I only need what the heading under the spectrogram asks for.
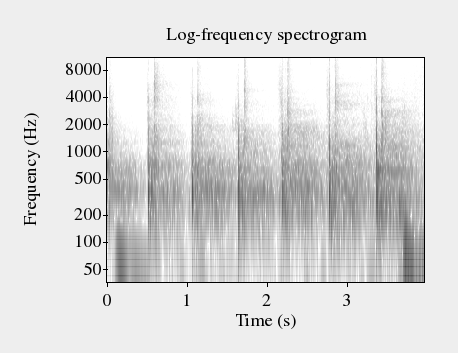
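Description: High-heeled shoes clack across a hard floor in a steady walking rhythm, about eight sharp steps, each leaving a short echoing ring, with no one speaking.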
